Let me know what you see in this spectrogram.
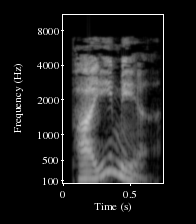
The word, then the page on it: pyaemia: British English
